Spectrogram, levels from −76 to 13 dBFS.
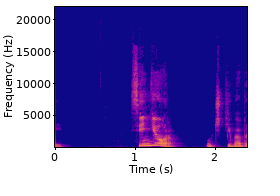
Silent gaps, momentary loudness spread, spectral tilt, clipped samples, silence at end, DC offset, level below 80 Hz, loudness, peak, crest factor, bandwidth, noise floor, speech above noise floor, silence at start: none; 21 LU; -5 dB/octave; under 0.1%; 0 s; under 0.1%; -66 dBFS; -17 LUFS; 0 dBFS; 18 dB; 16.5 kHz; -66 dBFS; 50 dB; 0 s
